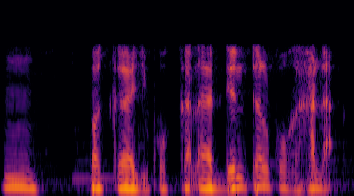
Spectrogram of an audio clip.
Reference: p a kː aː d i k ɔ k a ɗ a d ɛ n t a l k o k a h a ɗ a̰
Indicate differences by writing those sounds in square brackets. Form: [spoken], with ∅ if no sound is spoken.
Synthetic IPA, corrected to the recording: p a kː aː [d͡ʒ] i k ɔ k a ɗ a d ɛ n t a l k [ɔ] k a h a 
